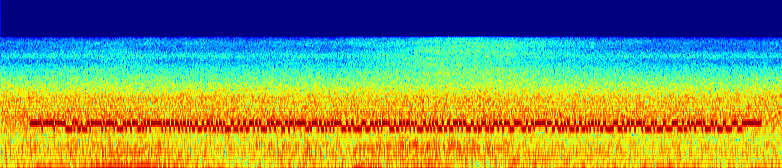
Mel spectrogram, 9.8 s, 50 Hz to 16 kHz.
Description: RTTY (50 baud, 170 Hz shift), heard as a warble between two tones, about 950 Hz centre, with radio static and street noise. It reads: XE4FJS DE CE0GDX TNX FER CALL. UR RST 339 339.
